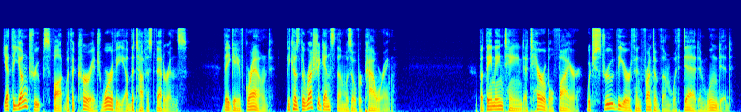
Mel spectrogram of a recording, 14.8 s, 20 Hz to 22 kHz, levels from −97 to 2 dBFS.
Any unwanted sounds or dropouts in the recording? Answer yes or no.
no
